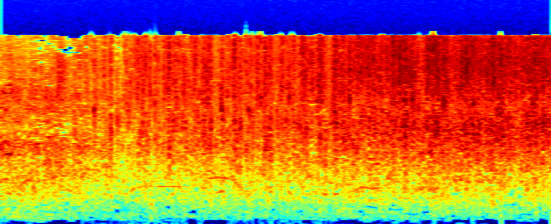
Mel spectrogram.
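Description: Audience applauding, a dense patter of claps that swells slightly toward the end.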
